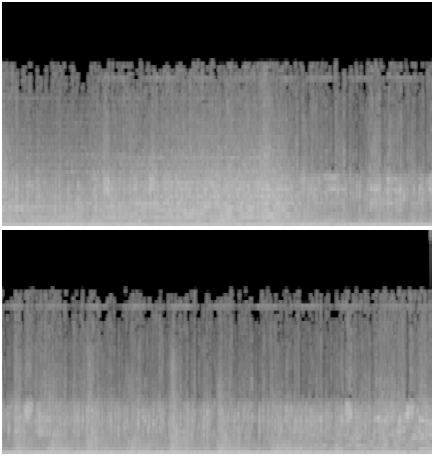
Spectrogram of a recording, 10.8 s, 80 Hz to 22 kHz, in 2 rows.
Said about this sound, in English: We have ignition sequence start. Engines on. 5, 4, 3, 2. All engines on.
